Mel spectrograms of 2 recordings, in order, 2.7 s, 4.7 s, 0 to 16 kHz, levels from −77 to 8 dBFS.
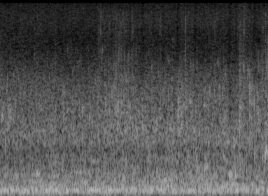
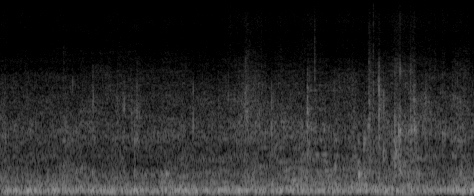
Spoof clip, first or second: second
